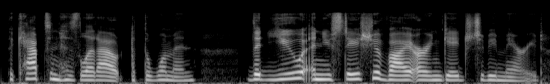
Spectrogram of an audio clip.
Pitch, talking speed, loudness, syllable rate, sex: 210 Hz, 195 wpm, -19 LUFS, 5.5 syllables/s, female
